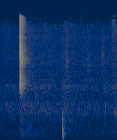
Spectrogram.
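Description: Two short clicks with quiet between: a bright, sharp snap-like click about half a second in, then a duller low knock a little past a second.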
